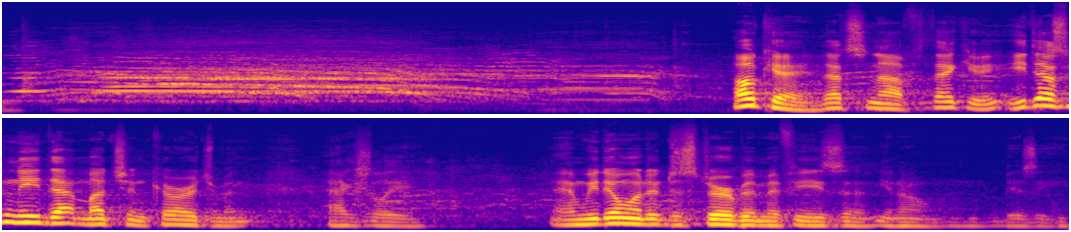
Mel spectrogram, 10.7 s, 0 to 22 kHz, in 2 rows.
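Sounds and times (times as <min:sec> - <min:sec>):
audience yelling out a name in unison: 0:00.0 - 0:03.6
speech: 0:03.6 - 0:10.6
laughter: 0:03.7 - 0:10.0.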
